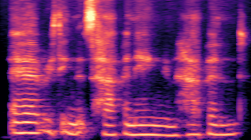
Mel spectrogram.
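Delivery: usual speaking voice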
